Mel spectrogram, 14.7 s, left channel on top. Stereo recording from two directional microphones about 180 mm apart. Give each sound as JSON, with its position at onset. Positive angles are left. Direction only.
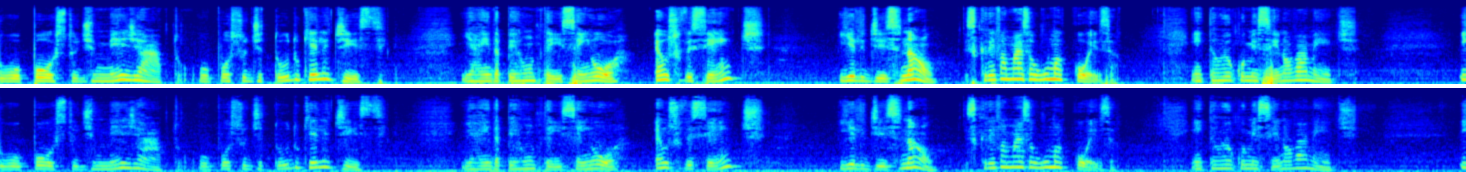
{"t": 0.1, "sound": "speech", "side_deg": 50}
{"t": 4.6, "sound": "speech", "side_deg": 50}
